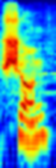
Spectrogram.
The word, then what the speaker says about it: Sion: Whereas if you have my name my the way that the name is spelled for me s iio o n shun if you have something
